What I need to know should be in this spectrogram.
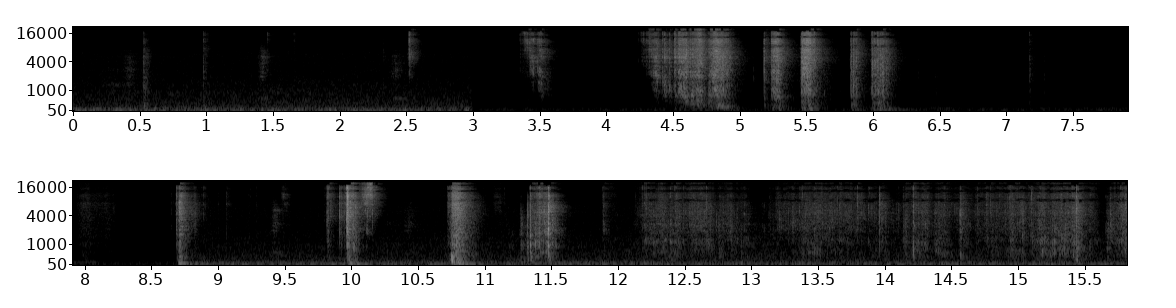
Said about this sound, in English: I will go ahead and put a piece of tape around it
